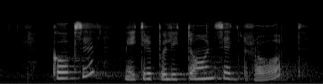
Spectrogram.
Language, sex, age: Afrikaans, female, 19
